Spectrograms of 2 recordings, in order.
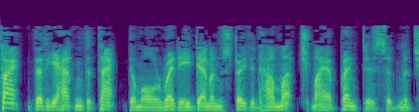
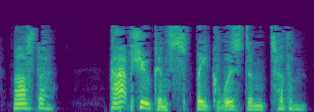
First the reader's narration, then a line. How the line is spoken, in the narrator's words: he said, his voice heavy with frustration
